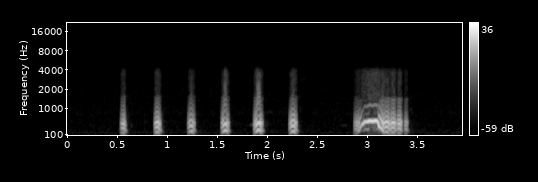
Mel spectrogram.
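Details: Six evenly spaced low hoots from a barred owl in Midtown Tulsa, followed after a pause by a long, slurred, rising-then-falling hoo-aww.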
